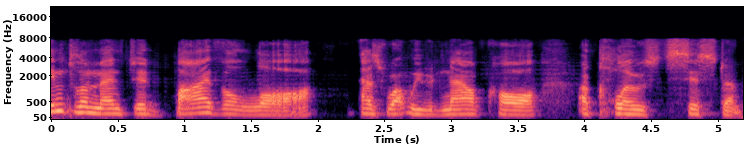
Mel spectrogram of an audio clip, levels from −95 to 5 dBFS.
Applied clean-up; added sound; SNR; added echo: neural mask model Resemble Enhance denoiser.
